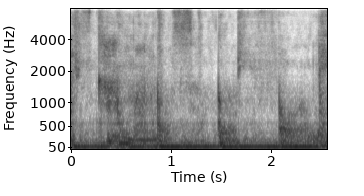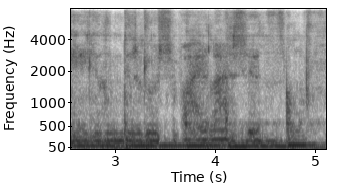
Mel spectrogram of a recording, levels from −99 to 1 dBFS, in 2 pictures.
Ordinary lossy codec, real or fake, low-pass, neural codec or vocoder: none; fake; none; codec, 16 kHz, 4.8 kbps, FACodec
